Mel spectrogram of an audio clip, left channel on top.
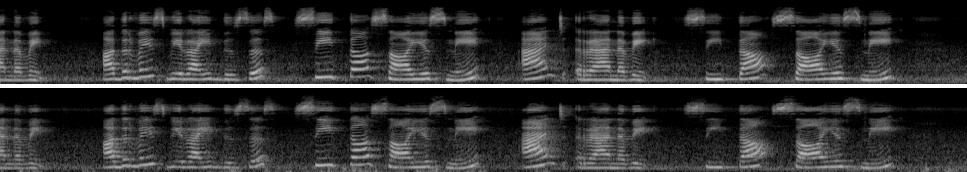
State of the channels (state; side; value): normal; both; correlation 0.06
